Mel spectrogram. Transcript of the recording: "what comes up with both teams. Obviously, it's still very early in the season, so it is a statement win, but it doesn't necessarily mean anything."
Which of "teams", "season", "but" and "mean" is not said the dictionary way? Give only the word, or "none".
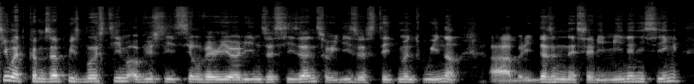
teams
